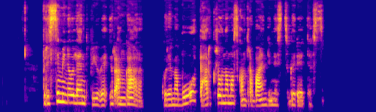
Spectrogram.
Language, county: Lithuanian, Vilnius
